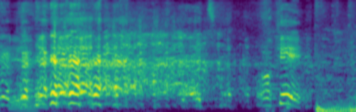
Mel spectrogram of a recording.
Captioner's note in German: Lachen; Spannungsvolle Musik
